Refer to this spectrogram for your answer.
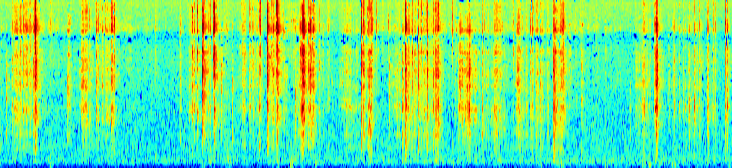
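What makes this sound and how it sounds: A partly carved, solid bar of dry yellow soap is held in one hand and shaved with a metal utility blade. Short bursts of crisp, bright scraping and carving come in uneven clusters, with quiet pauses between them. The sound has almost no low end.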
